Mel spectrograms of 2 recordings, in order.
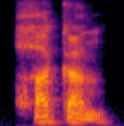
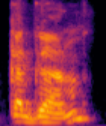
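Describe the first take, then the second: First: The word begins with a breathy h sound. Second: The word begins with a hard k sound. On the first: This is the more authentic form of the title. The speaker calls it right. "а правильнее произносить, видимо, как «хакан»" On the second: This is the customary Russian form of the title. The speaker calls it wrong. "по-русски традиционно произносится как «каган»"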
